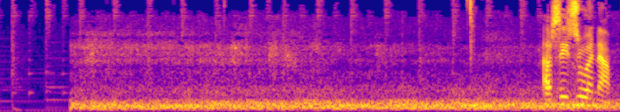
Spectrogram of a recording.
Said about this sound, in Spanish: Así suena ese avance de la lava hacia el mar.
